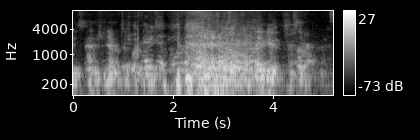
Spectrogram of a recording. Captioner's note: crowd laughs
